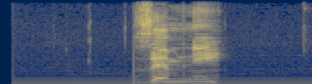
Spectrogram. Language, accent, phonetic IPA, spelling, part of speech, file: Persian, Iran, [zem.níː], ضمنی, adjective, Fa-ضمنی.ogg
- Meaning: implicit (in meaning)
